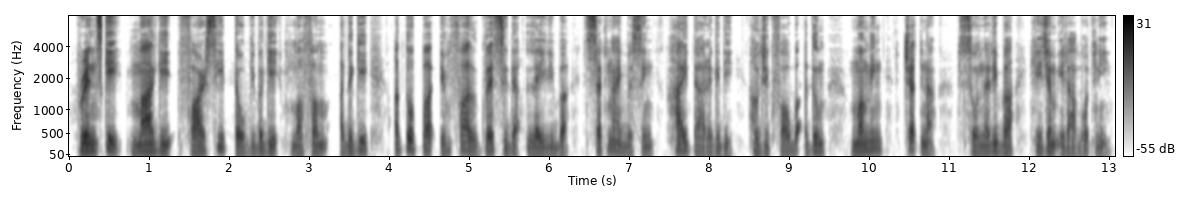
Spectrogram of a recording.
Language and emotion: Manipuri, neutral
